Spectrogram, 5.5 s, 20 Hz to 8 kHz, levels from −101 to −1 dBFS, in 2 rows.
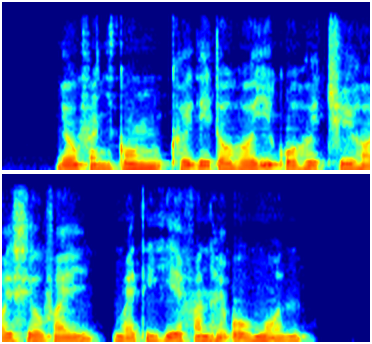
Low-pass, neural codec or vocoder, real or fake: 7.2 kHz; codec, 16 kHz, 4 kbps, FunCodec, trained on LibriTTS, 50 frames a second; fake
